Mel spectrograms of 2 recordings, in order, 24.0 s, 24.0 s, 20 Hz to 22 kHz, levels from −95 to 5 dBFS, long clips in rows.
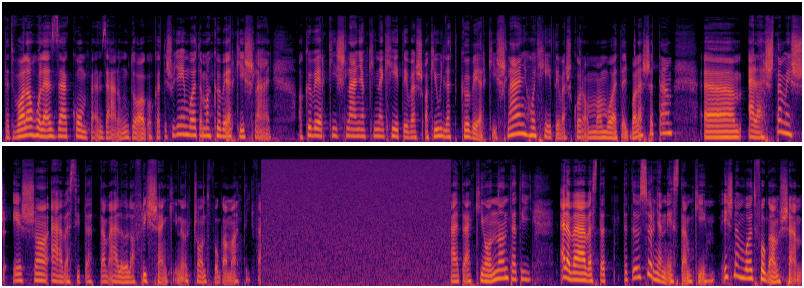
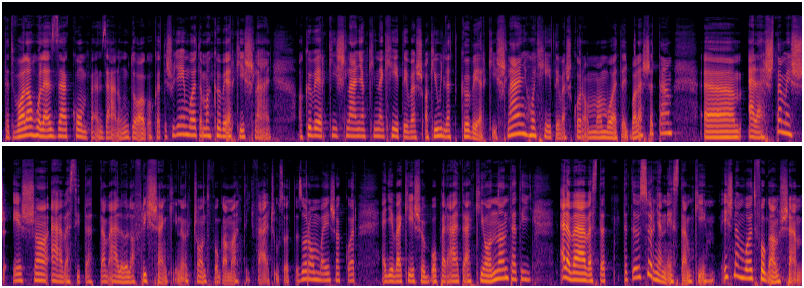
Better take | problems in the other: second | audio cutting out; filled with static; at 16 s for 3 s

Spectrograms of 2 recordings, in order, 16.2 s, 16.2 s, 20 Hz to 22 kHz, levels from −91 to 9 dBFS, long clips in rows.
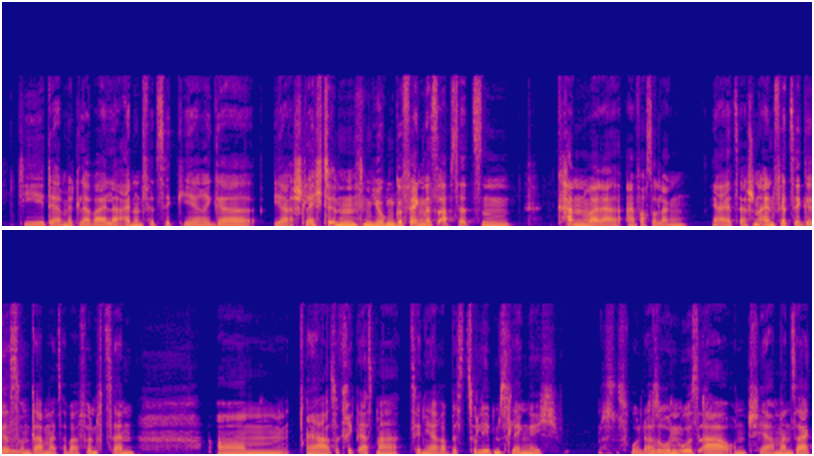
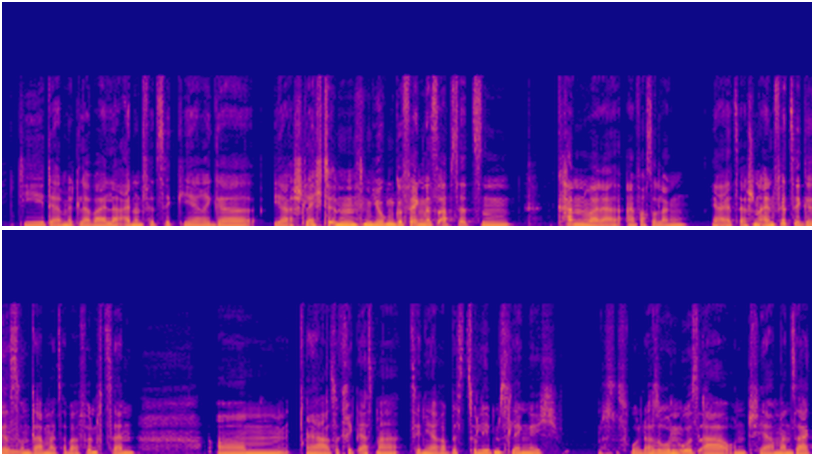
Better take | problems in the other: second | thin; very slightly; fading below 1 kHz

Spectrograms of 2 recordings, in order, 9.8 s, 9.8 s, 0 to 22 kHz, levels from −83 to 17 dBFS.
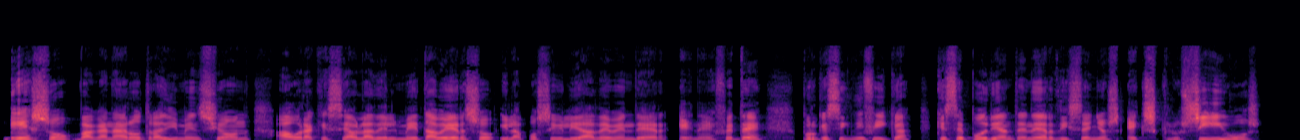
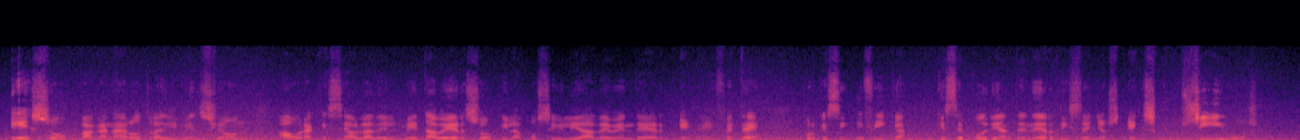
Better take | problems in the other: first | wind noise on the microphone; occasional gusts; 10 dB below the speech

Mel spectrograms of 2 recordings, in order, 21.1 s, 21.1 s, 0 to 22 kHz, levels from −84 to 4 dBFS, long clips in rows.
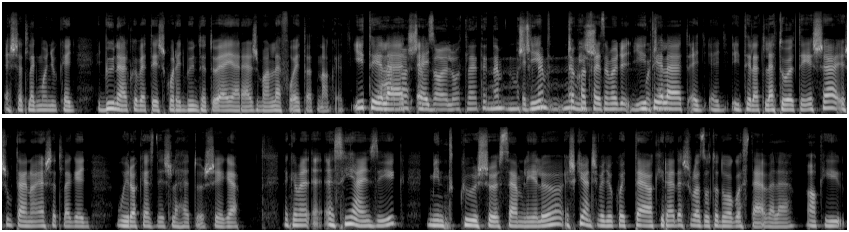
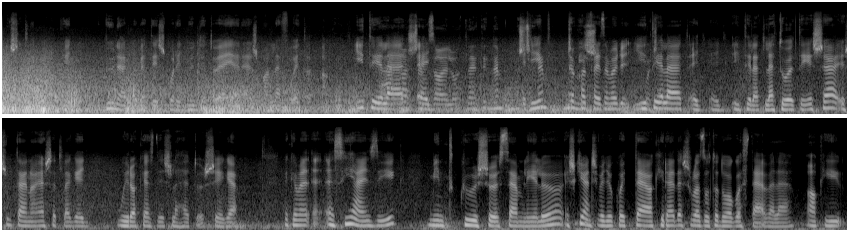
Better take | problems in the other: first | rain or running water; very loud; throughout; 4 dB above the speech

